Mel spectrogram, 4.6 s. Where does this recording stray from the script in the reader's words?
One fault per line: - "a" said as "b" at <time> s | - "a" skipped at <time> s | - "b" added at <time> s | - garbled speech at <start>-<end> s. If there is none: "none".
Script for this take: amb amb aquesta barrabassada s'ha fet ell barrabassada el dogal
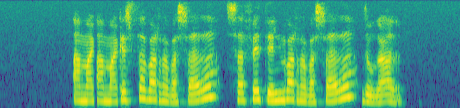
none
